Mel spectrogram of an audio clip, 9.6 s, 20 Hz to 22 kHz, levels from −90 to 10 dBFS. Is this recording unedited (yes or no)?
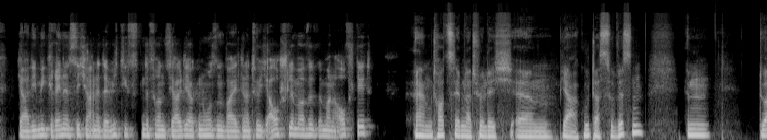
no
